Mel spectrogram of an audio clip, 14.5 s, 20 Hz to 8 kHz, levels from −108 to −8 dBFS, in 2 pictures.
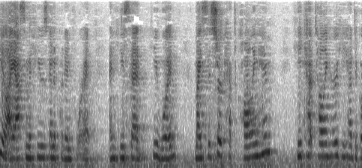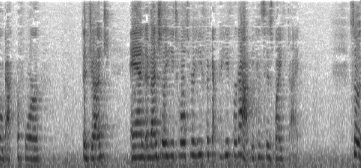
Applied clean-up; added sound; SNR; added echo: none; none; none; none.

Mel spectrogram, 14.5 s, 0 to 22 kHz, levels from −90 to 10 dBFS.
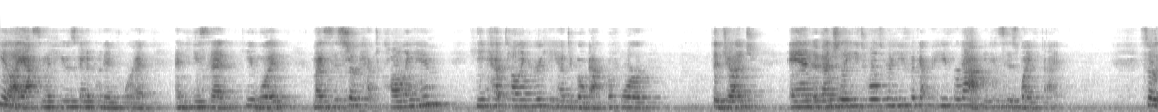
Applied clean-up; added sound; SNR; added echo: none; none; none; reverberation time 0.6 s.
